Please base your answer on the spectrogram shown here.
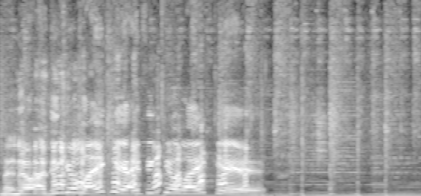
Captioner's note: laughs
